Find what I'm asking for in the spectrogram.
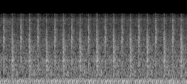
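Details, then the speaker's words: Engine at idle with rod knock: sharp, evenly spaced knock about ten times a second keeping time with the crank, slower than the valves; sounds like the top but comes from below the cylinder head. "you know that that that noise is not coming from the valve train all right which is the top right here the top of the cylinder head that's coming from below it even though it sounds like it's on the top it's coming from underneath down here"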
